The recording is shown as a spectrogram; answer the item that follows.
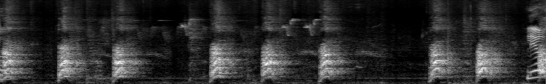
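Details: Household German Shepherd Leo, near a puppy, delivers a regular series of about nine loud barks, spaced roughly every half to three-quarters of a second, over a low steady hum, ending with a brief wavering sound.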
